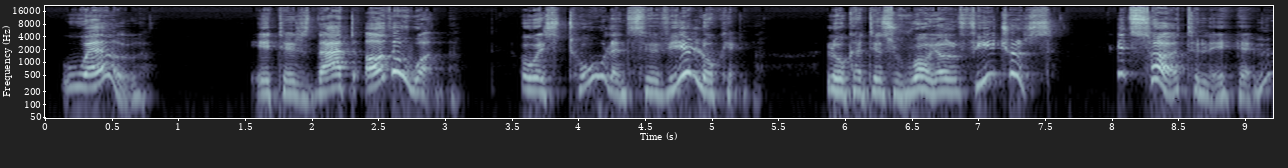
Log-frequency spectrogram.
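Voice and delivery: insisting. Acted. Scribe insisting.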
